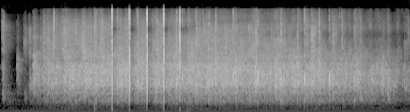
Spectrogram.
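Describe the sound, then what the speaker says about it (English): Audience applause at a plenary session of a large global forum, a sustained wash of clapping from a big hall with a few sharp, close claps standing out early on. "Let's give them all one more round of applause."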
